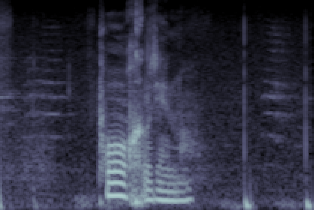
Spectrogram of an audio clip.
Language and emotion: Russian, sad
